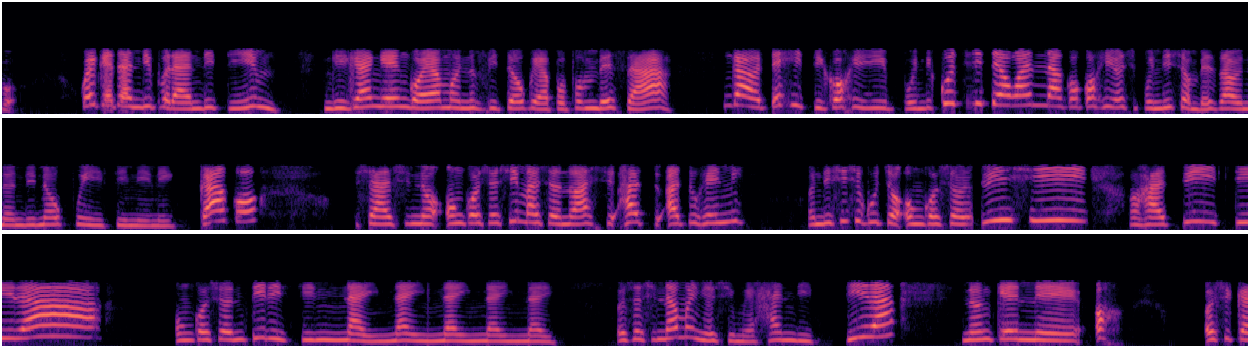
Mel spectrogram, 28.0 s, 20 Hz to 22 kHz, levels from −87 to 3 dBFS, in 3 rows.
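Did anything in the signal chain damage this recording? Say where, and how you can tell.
Yes, in the network stage: lost AMR speech frames at 7.24–7.34 s, 16.56–16.62 s before "yishi ohatuyi", 19.34–19.42 s before "onkoshi ontilithi nayi", and 25.66–25.68 s. The decoder repeats the last good frame with falling gain, which fits one to three dropped 20 ms frames. On a spectrogram the harmonics freeze flat and then dim.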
